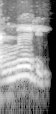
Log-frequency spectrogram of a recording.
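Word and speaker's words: knead: नीड, नीड means आटा गूंथना।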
